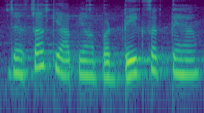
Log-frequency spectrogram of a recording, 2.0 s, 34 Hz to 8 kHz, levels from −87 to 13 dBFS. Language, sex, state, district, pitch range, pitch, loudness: Hindi, female, Bihar, Patna, 215-250 Hz, 230 Hz, -16 LUFS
